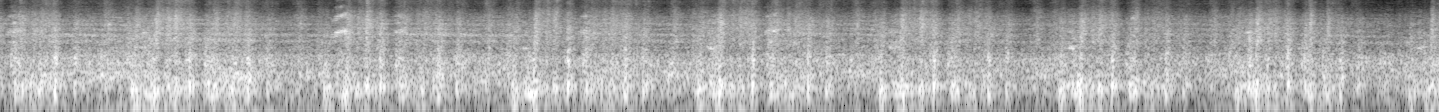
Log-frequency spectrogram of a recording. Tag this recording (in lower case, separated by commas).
vehicle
